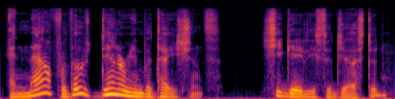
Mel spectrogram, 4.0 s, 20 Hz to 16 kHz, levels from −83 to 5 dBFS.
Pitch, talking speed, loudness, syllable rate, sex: 135 Hz, 135 wpm, -17 LUFS, 5.1 syllables/s, male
